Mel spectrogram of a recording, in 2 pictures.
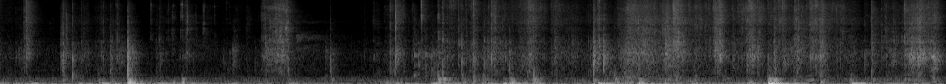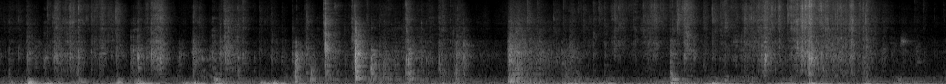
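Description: Plastic wrappers crinkle.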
